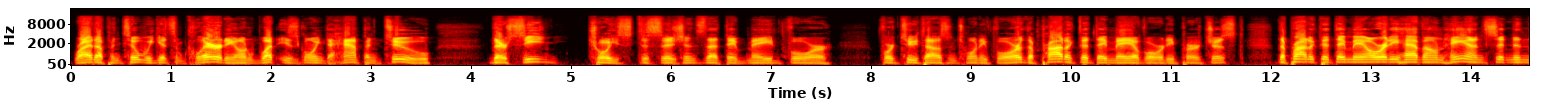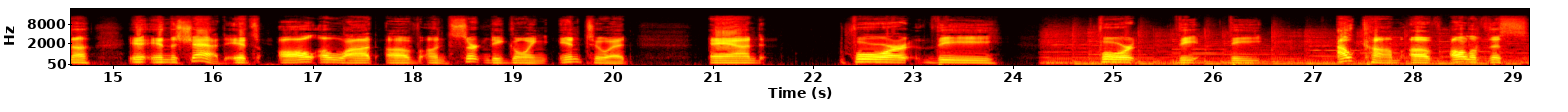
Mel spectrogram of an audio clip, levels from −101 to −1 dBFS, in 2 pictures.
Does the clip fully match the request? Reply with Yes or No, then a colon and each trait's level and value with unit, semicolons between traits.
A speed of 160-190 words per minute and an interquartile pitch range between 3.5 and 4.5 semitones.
No: average, 140 wpm; average, 4.1 semitones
